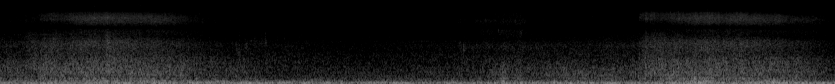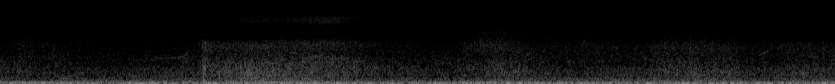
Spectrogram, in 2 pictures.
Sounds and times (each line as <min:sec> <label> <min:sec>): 0:00.0 waves 0:16.7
